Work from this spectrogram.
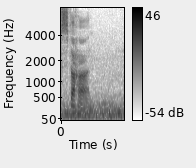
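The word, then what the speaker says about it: Isfahan: I S F A H A N IF ifstahan.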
